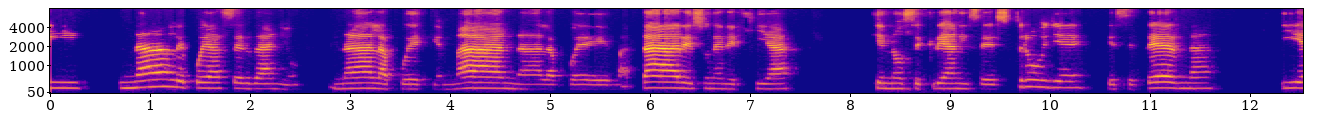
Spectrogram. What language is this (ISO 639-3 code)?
spa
